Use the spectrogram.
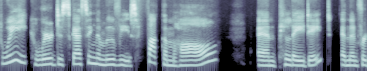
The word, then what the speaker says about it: Fackham Hall: Well, my Sushi, this week we have our first movie, Fackham Hall, pronounced in an English accent as if they're saying fuck 'em all. So Fackham Hall is a wild period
